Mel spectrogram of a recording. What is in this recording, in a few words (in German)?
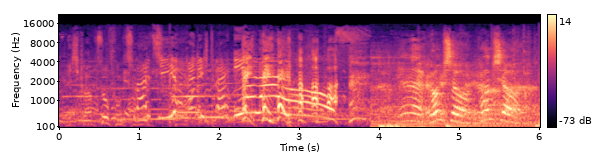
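Mann Frau Mädchen; Hercules; Lakai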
